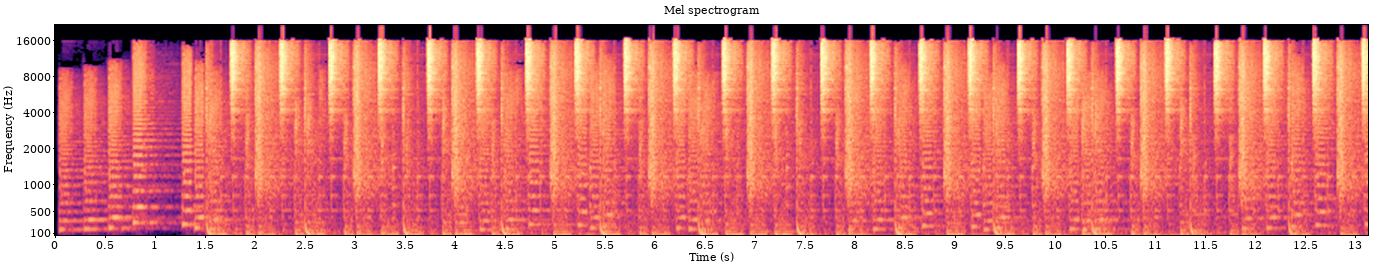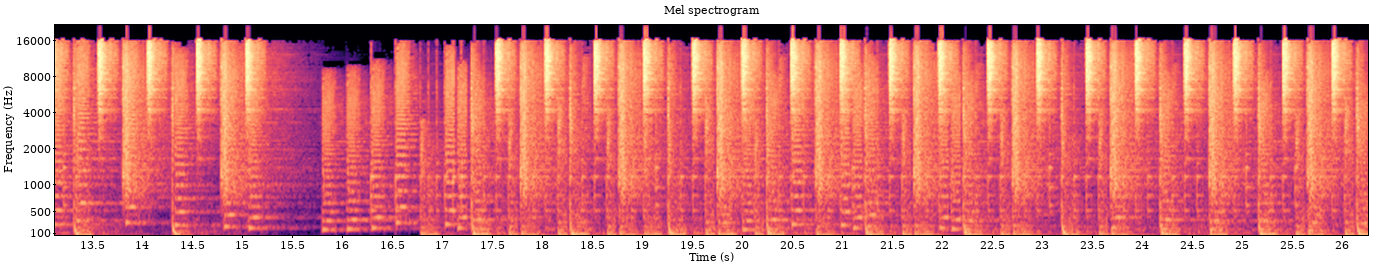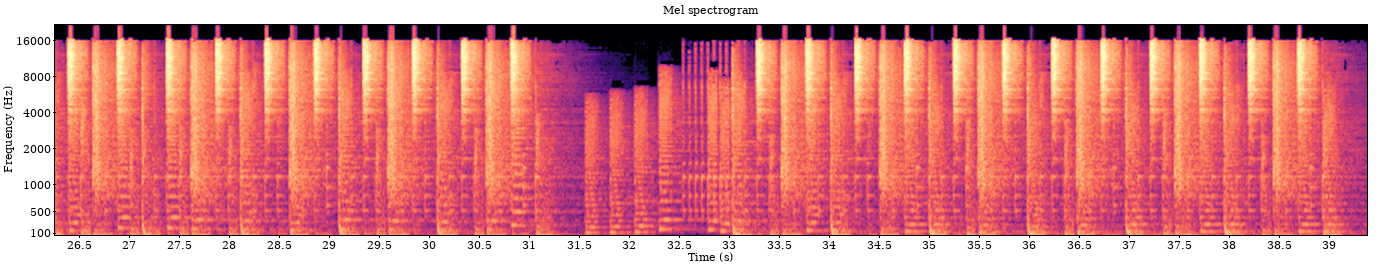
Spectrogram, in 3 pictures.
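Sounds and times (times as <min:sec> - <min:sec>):
instrumental music: 0:00.0 - 0:39.3.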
